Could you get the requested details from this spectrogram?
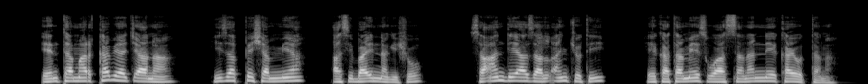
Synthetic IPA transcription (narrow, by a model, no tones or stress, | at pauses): ʔɛnt̪ːɐmɐɾkːɐbɪjɐt͡ʃʼaːnaː | hɪzɐpːɛʃɐmːɪjɐ | ʔɐsɪbɐjɪnːɐɡɪʃɔ | sɐʔɐnd̪ɛʔɪazɐlʔɐnt͡ʃːɔt̪ɪ | hɛkɐt̪ɐme̞ːswaːsːɐnɐnːɛkɐjɔt̪ːɐ̰nɐ̰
